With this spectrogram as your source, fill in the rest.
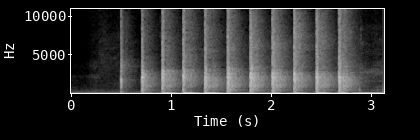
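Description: Ten sharp, evenly spaced claps ring out close and loud, with no voices.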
